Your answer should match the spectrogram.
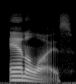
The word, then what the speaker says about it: analyze: Analyze. Remember this one? It's niz. Stress on the first syllable.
